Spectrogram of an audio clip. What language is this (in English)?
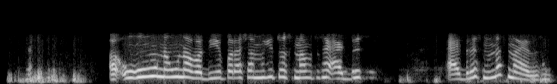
Dogri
